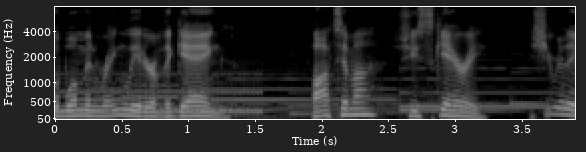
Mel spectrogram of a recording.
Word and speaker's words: Fatima: Fatima is how it's said in Arabic. Fatima? Often pronounced in English as Fatima.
